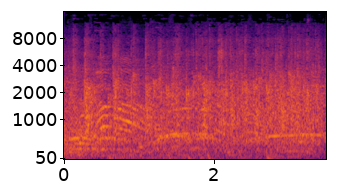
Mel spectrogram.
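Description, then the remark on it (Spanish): Steady, dense applause from a crowd welcoming Carolina Marín on her arrival from Paris, a continuous crackle of many hands clapping at even loudness, with cheers and voices mixed in underneath. “Así, entre aplausos, fue recibida ayer a su llegada desde París Carolina Marín.”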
